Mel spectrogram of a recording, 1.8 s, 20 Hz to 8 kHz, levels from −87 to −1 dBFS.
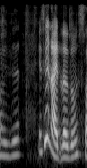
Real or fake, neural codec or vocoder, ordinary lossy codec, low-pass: fake; codec, 24 kHz, 6 kbps, HILCodec; none; 7.2 kHz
